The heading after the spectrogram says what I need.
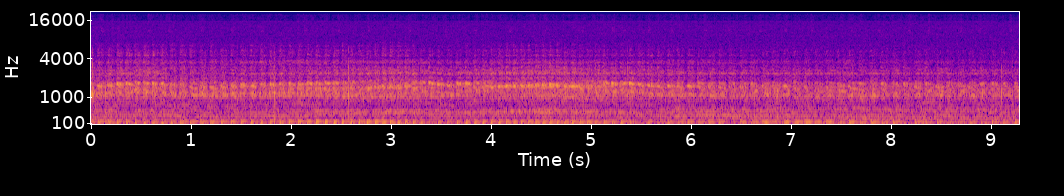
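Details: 1958 BSA C12 single-cylinder on a road test after a misfire fix; the misfire had earlier caused a breakdown, and the battery tested fine at 6.3 V. Steady, even thump at fast idle with no skips or stumbles, firing cleanly. Sounds like it used to: normal running.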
